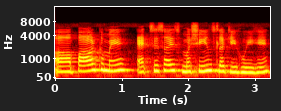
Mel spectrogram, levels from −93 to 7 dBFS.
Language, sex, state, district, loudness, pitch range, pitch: Hindi, female, Bihar, Saharsa, -12 LUFS, 255-305 Hz, 275 Hz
